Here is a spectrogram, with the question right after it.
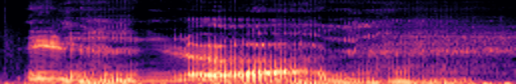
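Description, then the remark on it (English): During a game, a person imitates a creature's screech as it climbs onto a table, a strained, raspy vocal cry lasting about two seconds. It swells and bends in pitch midway, then trails off rough and growling, with no other talk. “And he lets out a screech like this.”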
